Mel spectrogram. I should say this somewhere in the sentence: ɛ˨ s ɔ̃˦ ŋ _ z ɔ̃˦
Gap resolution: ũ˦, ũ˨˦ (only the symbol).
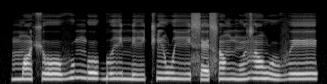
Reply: ũ˨˦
